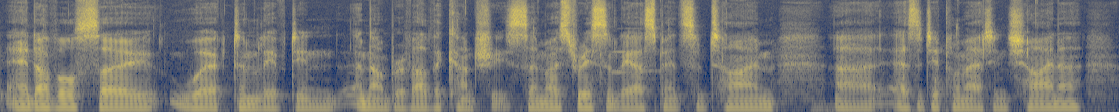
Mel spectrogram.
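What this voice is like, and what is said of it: Australian English accent. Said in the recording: “as you can probably tell from my accent, my home country is Australia.”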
